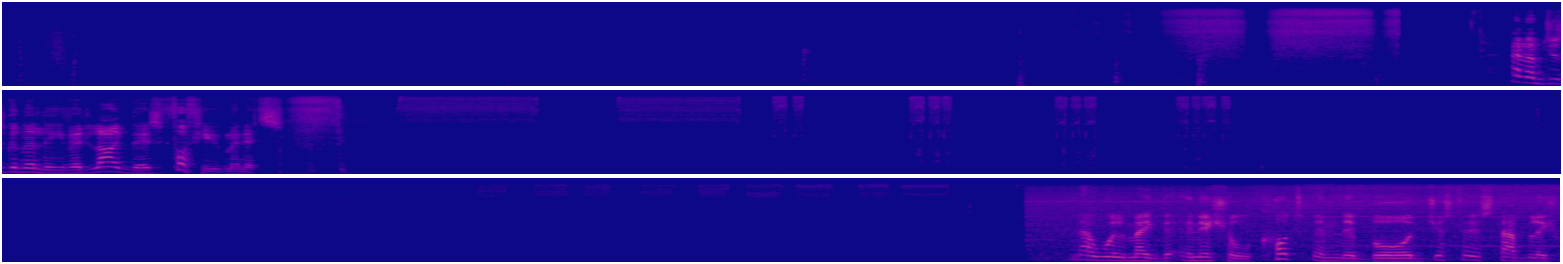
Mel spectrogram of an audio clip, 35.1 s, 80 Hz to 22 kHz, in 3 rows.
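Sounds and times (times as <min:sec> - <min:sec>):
cordless drill whining: 0:26.9 - 0:35.0.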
